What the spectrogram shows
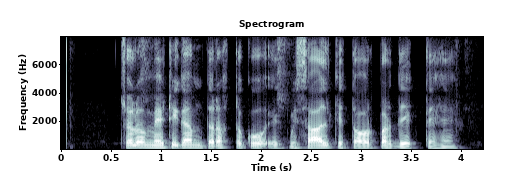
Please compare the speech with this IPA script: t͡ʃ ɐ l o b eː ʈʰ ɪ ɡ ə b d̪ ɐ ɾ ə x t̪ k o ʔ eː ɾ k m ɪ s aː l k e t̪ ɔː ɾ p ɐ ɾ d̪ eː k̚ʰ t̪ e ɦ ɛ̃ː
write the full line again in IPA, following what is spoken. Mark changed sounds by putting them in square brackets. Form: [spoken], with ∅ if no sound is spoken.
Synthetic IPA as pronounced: t͡ʃ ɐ l o [m] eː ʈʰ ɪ ɡ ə [m] d̪ ɐ ɾ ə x t̪ k o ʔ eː [∅] k m ɪ s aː l k e t̪ ɔː ɾ p ɐ ɾ d̪ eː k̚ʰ t̪ e ɦ ɛ̃ː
